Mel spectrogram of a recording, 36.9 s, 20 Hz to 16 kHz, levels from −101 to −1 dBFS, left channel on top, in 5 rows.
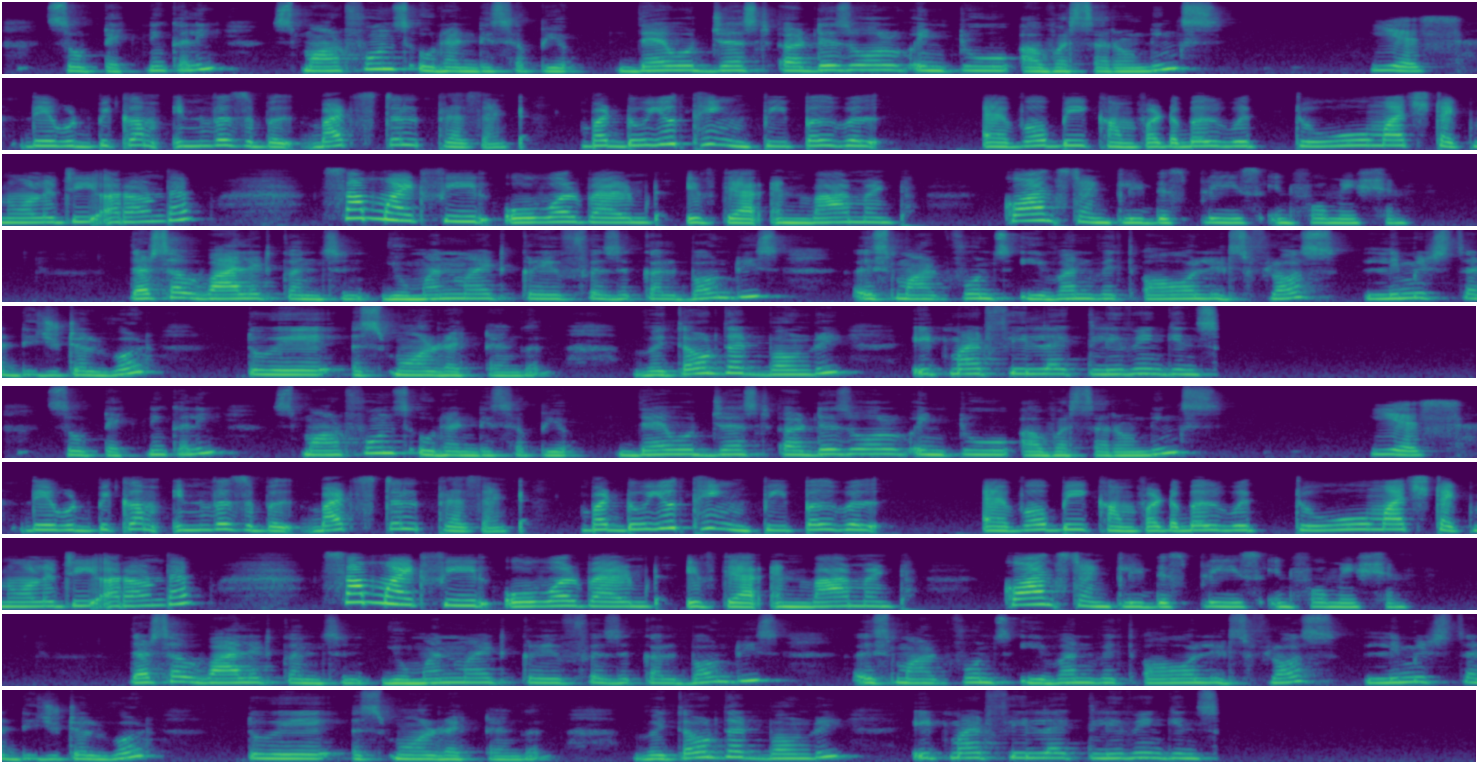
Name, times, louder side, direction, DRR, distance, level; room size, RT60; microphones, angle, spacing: voice 1, 0.2-6.1 22.8-30.3 30.7-33.8 34.1-35.6, left 1 dB, 25° left, 1.8 m, -33 dB
voice 2, 6.8-7.2 7.5-9.9 10.3-11.8 12.3-15.7 16.0-19.2 19.8-21.8, right 1 dB, 10° right, 1.9 m, -31 dB
head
